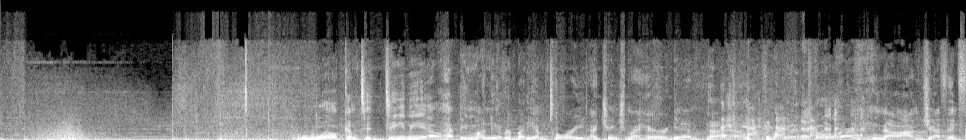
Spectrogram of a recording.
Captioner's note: laughter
